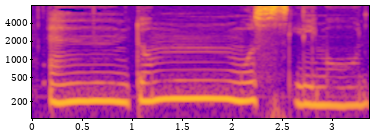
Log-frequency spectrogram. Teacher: آگے میم اور میم کا ادغام تو میم کو ہولڈ کریں گے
